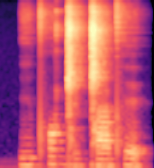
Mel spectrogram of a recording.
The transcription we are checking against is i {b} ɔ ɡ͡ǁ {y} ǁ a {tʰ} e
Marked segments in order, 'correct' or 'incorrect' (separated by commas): incorrect, incorrect, incorrect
